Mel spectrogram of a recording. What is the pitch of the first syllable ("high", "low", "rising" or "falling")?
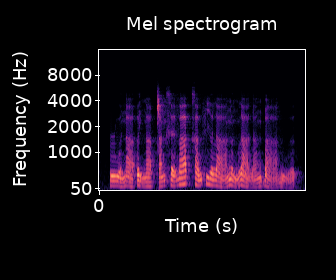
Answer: low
